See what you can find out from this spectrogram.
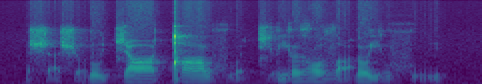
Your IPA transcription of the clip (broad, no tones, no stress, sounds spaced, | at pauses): ʃ ɑ̰ ʃ ɔ̰ ɾ u t͡ɕ ɑː ǃ ɑː xʷ ɑ̰ t͡ɕ ə̰ j ə ɣ u zˤ ɑ̰ ɾ u j i xʷ ḭ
